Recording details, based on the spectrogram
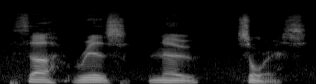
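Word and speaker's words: Therizinosaurus: The correct pronunciation is Theriznosaurus.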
